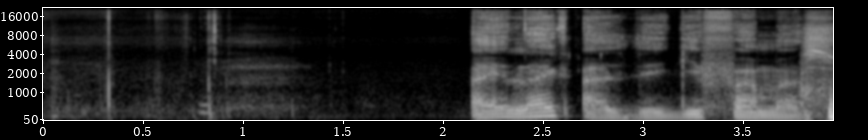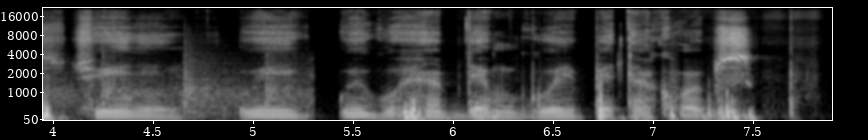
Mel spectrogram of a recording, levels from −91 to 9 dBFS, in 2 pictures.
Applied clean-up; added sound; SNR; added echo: none; Hammer; 19 dB; none.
